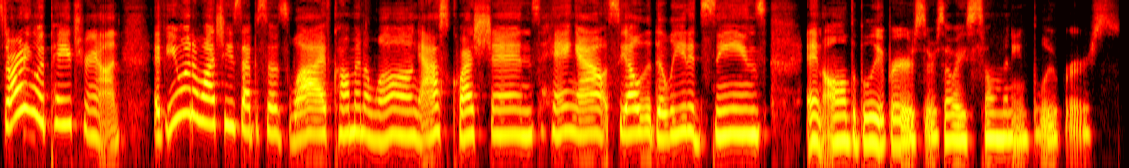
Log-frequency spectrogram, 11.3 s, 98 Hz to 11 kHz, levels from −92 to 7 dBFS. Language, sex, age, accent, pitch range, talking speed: English, female, 20-39, American, 230-325 Hz, 165 wpm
